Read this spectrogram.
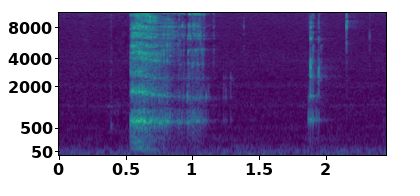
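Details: A long, loud burp followed by a shorter second burp, made during a Dr Pepper drinking challenge to see how long the burping lasts; burping.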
